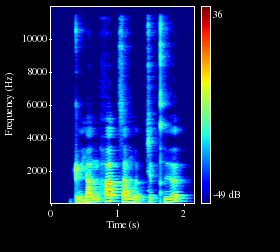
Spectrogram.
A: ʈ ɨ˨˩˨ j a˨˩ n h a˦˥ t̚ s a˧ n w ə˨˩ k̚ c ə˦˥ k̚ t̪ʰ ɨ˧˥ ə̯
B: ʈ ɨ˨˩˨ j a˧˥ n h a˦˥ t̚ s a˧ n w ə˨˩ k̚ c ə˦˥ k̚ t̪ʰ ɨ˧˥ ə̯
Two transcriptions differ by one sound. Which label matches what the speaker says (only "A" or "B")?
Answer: B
